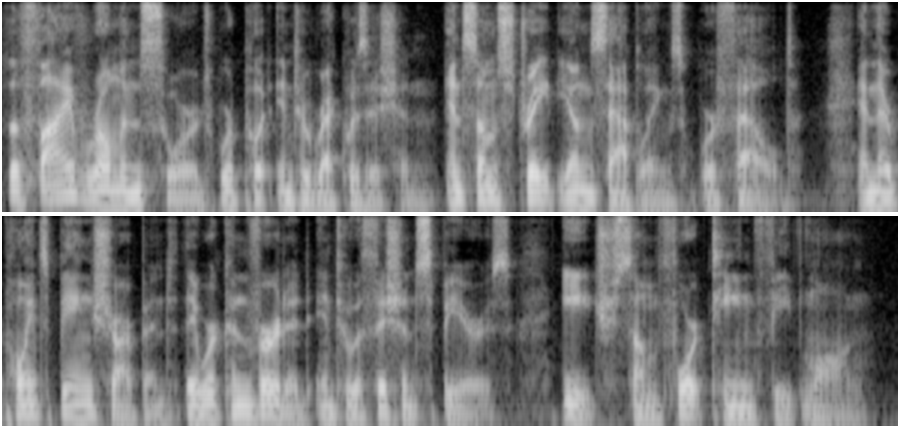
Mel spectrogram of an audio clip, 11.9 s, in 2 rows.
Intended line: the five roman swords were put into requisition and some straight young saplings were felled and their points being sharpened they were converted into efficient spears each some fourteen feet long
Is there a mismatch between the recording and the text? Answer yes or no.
no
